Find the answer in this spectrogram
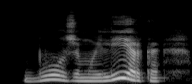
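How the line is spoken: Admiring whisper. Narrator (Russian): прошептала Алла восхищенно

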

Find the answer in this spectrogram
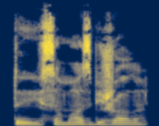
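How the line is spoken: Muffled, hollow. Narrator (Russian): Глухо спросил Лис

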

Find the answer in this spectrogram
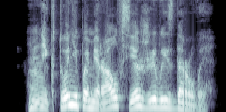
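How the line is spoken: Muttering. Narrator (Russian): пробурчал

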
